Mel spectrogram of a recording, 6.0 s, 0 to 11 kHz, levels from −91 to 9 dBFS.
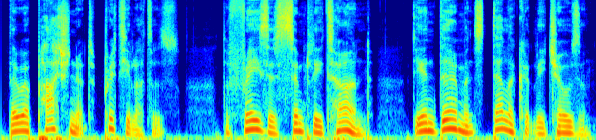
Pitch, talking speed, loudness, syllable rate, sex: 130 Hz, 120 wpm, -17 LUFS, 6.0 syllables/s, male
